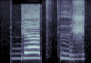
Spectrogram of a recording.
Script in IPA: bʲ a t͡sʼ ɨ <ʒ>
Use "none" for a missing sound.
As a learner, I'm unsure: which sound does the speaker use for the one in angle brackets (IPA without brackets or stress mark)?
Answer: ʒ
